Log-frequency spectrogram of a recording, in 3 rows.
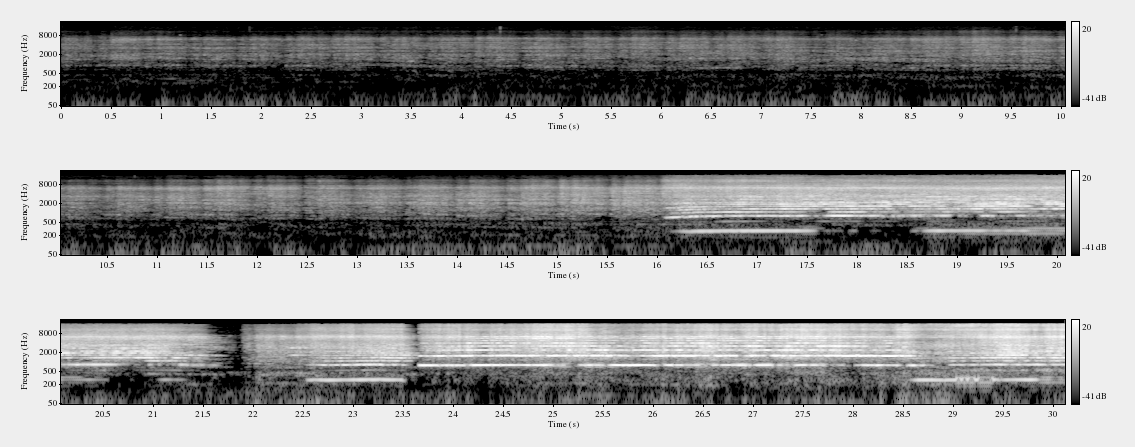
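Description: Baldwin steam locomotive no. 42 working uphill. It approaches as a low rumble that slowly grows, then about halfway through its steam whistle sounds in loud, several-note blasts: a long one, a short break, a short one, then a long one held as the engine passes, with steam hissing.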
